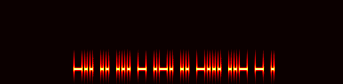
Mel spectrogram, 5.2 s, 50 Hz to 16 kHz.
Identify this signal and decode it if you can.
Morse code, heard as a keyed tone, about 30 wpm, 700 Hz. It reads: DISTRIBUTE
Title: Top 1501-1750 Words 30wpm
